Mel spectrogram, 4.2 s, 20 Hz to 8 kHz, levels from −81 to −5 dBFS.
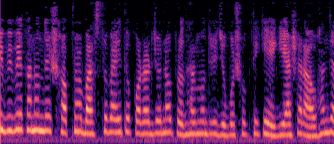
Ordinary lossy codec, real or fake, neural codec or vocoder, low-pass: none; real; none; none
